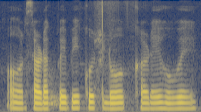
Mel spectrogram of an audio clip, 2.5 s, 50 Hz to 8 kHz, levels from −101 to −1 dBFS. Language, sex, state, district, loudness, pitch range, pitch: Hindi, female, Rajasthan, Jaipur, -18 LUFS, 150-155 Hz, 150 Hz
